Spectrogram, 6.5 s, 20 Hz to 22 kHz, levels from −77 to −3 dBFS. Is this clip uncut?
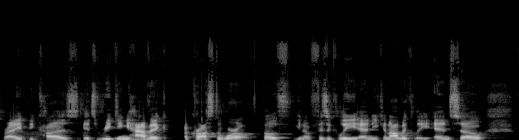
no; 1 cut; at 0.9 s

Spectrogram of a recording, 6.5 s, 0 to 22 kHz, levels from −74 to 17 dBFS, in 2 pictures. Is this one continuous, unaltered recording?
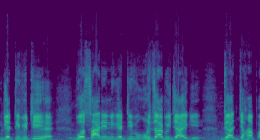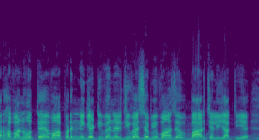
yes; 0 cuts

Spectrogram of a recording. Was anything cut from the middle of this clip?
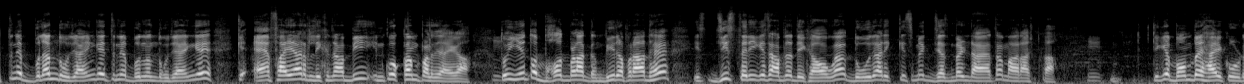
no; 0 cuts

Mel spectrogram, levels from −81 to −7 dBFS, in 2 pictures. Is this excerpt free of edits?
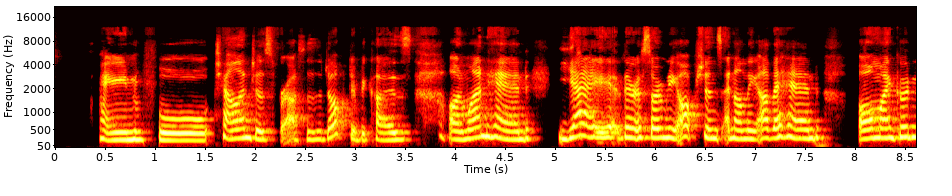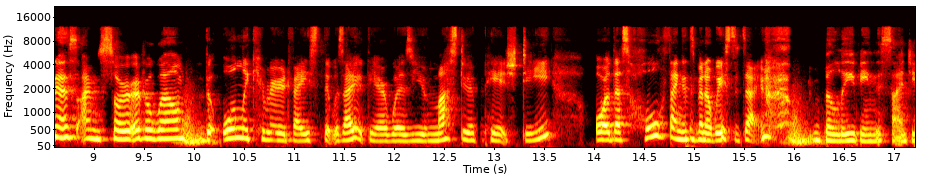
no; 3 cuts; at 1.6 s, 10.0 s, 16.0 s

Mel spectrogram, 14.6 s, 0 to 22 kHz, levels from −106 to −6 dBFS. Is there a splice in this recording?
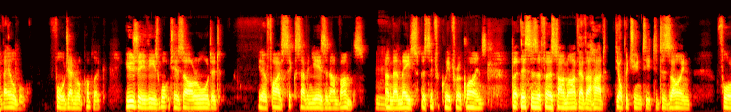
no; 0 cuts

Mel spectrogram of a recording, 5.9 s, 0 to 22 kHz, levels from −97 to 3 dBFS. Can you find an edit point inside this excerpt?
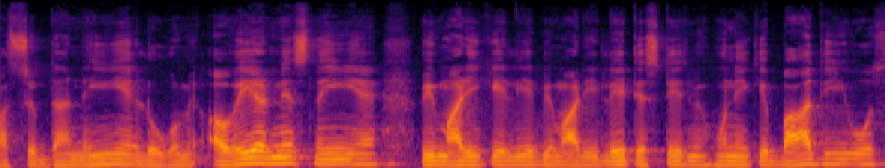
no; 0 cuts

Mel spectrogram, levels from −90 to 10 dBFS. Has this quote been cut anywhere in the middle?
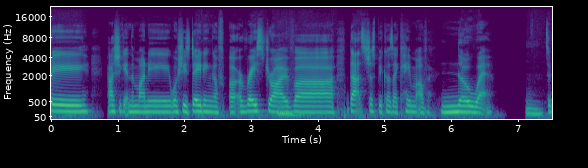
yes; 1 cut; at 4.4 s

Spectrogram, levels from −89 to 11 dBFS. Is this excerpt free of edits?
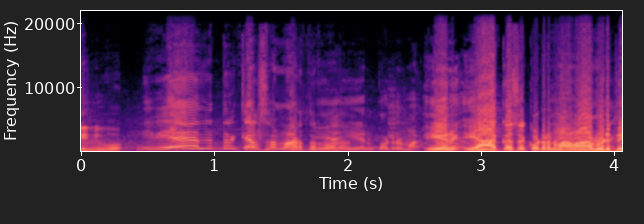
yes; 0 cuts

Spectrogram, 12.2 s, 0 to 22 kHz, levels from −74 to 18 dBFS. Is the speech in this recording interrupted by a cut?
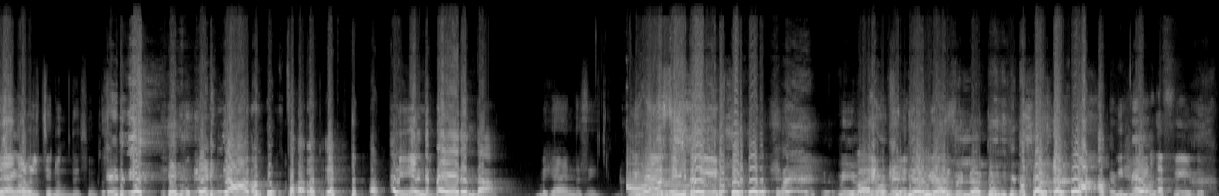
yes; 2 cuts; at 4.0 s, 11.1 s

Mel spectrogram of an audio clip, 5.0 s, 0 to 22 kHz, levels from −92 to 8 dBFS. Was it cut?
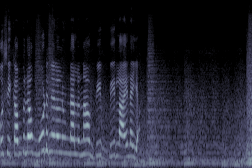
no; 0 cuts

